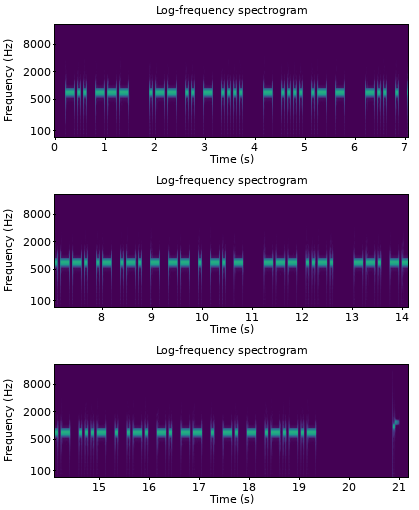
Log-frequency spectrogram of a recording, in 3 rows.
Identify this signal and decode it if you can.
Morse code, heard as a keyed tone, about 20 wpm, 700 Hz. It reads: DO WITH THAT DEPARTMENT OF GOVERNMENT.
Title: Sentences from Top 1000 Words - Review Part 5 - 20wpm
